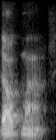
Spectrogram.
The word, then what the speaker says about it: Dogme: It's pronounced dogma, though it's written dogme, and he called his project, not Dogma 95, he called it Dogma ELT.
